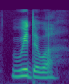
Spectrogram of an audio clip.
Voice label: "widewe", Anglo Saxon

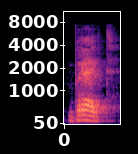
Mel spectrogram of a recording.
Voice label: "bright", Early Modern English

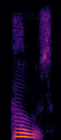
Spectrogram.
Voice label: "aus" PIE

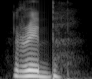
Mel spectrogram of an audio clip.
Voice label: "ribb", Anglo Saxon

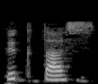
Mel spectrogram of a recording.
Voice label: "piktas", Lithuanian

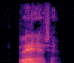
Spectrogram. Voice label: "weze", Proto Germanic

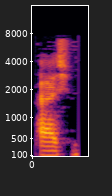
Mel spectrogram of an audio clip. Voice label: "pashm", Persian

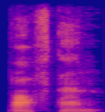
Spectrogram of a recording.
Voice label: "baaftan", Persian

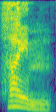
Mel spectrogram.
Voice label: "haim", Proto-Germanic

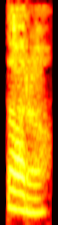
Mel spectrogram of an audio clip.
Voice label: "tara", Nepali

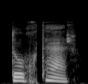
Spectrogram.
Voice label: "dukhter", Persian

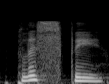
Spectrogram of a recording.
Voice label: "plesti", Ukrainian

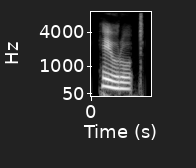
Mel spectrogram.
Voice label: "heorot", Anglo Saxon

